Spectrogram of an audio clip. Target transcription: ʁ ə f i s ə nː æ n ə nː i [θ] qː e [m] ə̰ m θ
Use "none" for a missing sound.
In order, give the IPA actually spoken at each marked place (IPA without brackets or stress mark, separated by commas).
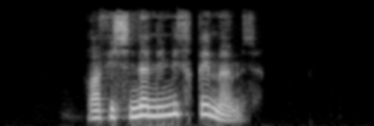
θ, m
